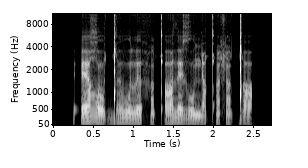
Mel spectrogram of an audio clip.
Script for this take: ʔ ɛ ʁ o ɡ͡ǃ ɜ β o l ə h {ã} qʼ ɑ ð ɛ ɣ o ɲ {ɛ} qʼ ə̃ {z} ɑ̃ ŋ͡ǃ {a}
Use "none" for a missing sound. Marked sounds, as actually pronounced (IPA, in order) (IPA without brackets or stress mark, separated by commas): ɑ̃, ɛ, ɬ, ɑ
